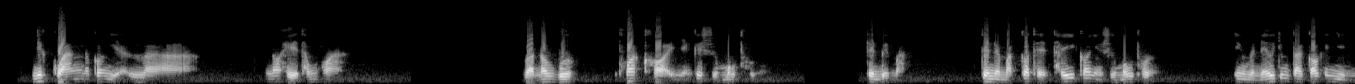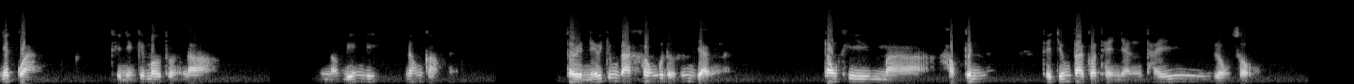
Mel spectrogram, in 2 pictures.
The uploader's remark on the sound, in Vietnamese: Do kĩ thuật thu hình thời đó còn lạc hậu nên chất lượng âm thanh và hình ảnh khá hạn chế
